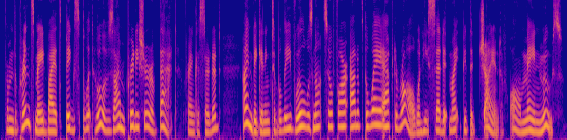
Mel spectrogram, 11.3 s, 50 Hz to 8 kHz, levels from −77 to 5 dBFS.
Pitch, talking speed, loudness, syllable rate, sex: 215 Hz, 225 wpm, -18 LUFS, 5.1 syllables/s, female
